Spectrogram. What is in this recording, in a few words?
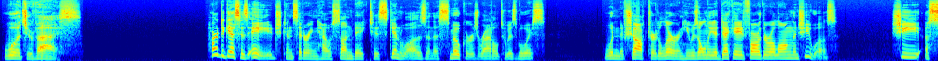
Four Voices Cowboy Conversation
